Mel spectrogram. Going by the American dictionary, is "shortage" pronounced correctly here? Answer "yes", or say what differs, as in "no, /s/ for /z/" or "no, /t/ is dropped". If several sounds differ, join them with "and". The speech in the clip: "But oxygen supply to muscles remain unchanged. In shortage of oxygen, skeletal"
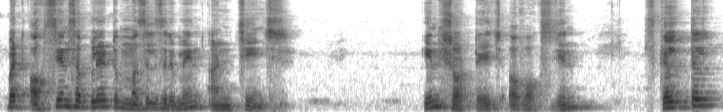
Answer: yes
